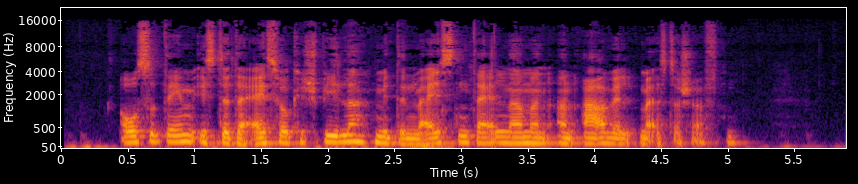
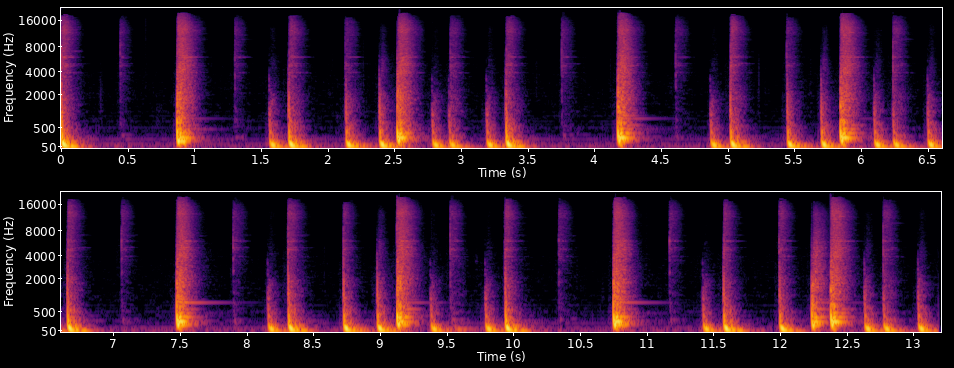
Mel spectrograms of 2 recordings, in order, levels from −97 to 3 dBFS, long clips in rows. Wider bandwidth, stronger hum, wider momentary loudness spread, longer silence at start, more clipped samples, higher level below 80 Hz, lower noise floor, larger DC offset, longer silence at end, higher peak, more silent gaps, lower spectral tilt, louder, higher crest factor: about the same, 16.5 kHz vs 18 kHz; neither; about the same, 11 LU vs 10 LU; about the same, 0.05 s vs 0 s; neither; second, -40 dBFS vs -26 dBFS; second, -48 dBFS vs -57 dBFS; neither; first, 0.45 s vs 0.05 s; about the same, -2 dBFS vs 0 dBFS; neither; second, -5.5 dB/octave vs -7.5 dB/octave; about the same, -20 LUFS vs -19 LUFS; about the same, 18 dB vs 18 dB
